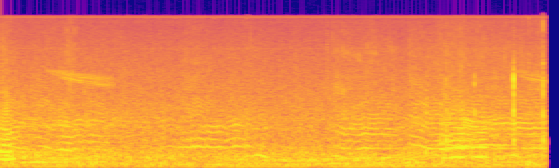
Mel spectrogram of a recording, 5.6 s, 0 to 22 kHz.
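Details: Honey bees buzzing at the hive entrance, summer afternoon 2013; a thick steady drone with passing wingbeat hums, a brief faint high chirp early on, and a sharp click just before the end.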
